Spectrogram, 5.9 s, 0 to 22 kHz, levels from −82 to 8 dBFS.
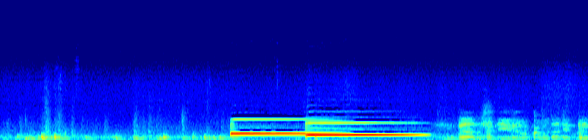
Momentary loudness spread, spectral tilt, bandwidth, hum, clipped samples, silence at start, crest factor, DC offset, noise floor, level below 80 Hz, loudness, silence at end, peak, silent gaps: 25 LU; -2 dB/octave; 7.8 kHz; none; under 0.1%; 0.4 s; 16 dB; under 0.1%; -47 dBFS; -88 dBFS; -14 LUFS; 0 s; -4 dBFS; none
